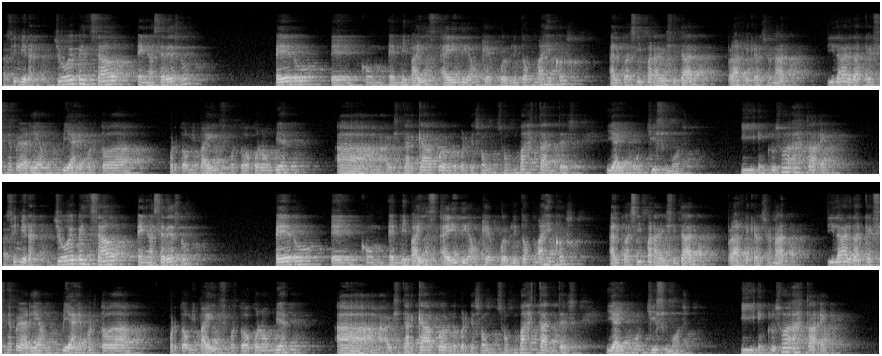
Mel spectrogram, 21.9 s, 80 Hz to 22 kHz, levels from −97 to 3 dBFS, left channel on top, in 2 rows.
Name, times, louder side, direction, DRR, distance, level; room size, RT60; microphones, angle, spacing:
voice 1, 0.0-2.4 3.4-7.1 7.6-8.7 9.1-9.8 10.3-12.6 13.1-14.5 15.2-18.1 18.5-19.5 20.2-21.3, right 1 dB, 35° right, 7 dB, 4.9 m, -25 dB
27.5 x 21.5 x 8.3 m, 0.74 s
head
